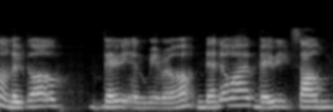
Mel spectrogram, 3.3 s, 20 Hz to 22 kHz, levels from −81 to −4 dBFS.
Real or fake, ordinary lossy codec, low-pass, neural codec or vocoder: fake; none; none; codec, 16 kHz, 1 kbps, FreqCodec, larger model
